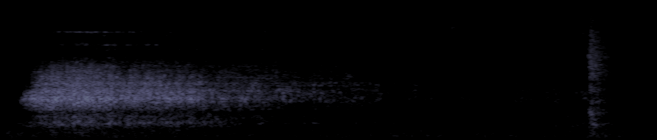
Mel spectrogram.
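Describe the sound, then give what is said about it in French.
A deep inhale and long exhale during a relaxation exercise: a strong airy rush of breath that slowly fades over several seconds, followed by a couple of faint clicks. “Une inspiration profonde et une expiration profonde.”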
